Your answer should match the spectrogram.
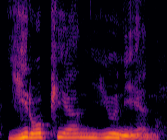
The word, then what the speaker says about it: European: In the second case, U, used one, is vowel but represents Y or Y sound.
